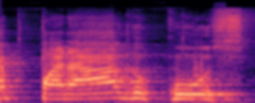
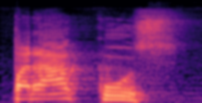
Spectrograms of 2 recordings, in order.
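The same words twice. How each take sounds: First: पराग कोश said slowly, each word drawn out and stressed on Parag; slow drilled term. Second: Said in the usual way. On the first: Shown as a demonstration. Teacher drilling students on the Hindi term, slow and deliberate. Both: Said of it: "पराग कोश के नाम से जानते हैं बेटा".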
